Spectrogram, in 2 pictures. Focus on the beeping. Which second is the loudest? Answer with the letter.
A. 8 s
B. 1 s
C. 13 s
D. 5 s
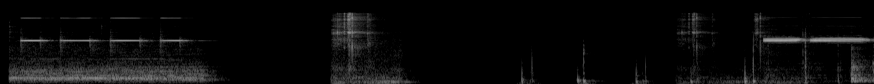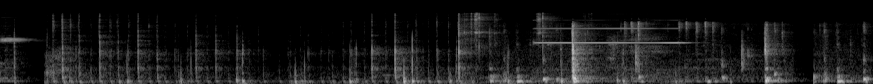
A.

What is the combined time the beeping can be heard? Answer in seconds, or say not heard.
5 s.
